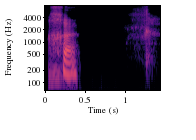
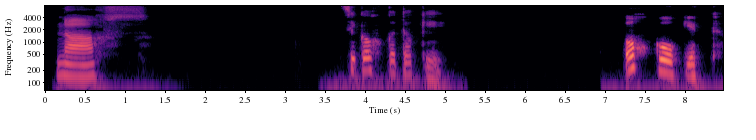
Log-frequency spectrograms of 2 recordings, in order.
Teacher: When it comes after single or double O, or after a single or double A, it is what we call the voiceless velar fricative. Sounds like this g.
